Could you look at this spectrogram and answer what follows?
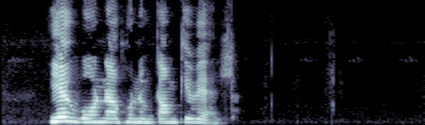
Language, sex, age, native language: Icelandic, female, 70-79, Icelandic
